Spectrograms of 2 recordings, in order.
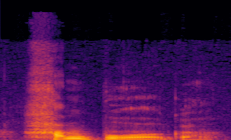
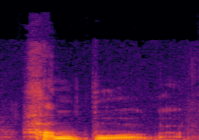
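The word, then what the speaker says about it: Hamburger: 함부어거. 함부어거. 함부어거는 함부어거란 뜻이죠. 자, 그런데 문제는 뭐냐? 우어. 이거 어디 갔습니까? 왜 우흐르가 아니라 우어가 됩니까?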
